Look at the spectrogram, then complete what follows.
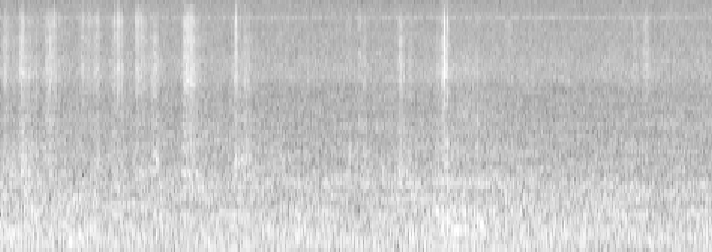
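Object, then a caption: Pencil on paper sketchbook page. A pencil scratches lines onto the paper page of a spiral-bound sketchbook resting on a desk. The result is faint, bright, dry scratching that comes in short strokes over a quiet background, with one sharper scrape standing out near the end.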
